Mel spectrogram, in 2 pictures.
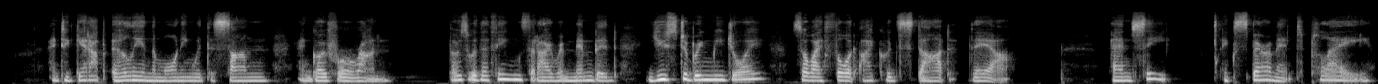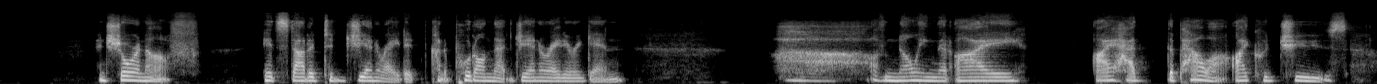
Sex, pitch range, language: female, 155-185 Hz, English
